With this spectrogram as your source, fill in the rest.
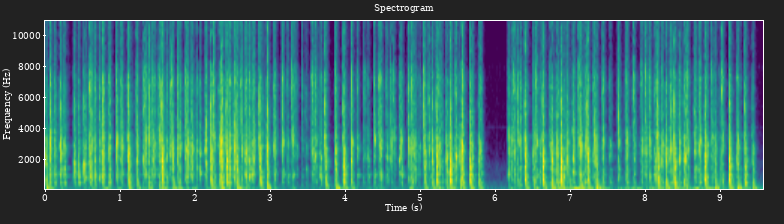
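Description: Fingertips type fast and continuously on a black plastic mechanical keyboard with RGB keycaps, producing a dense stream of sharp, bright clicks with little low end. The typing briefly stops for a moment just before the six-second mark, then resumes at the same quick pace.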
